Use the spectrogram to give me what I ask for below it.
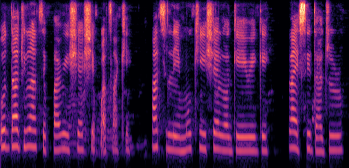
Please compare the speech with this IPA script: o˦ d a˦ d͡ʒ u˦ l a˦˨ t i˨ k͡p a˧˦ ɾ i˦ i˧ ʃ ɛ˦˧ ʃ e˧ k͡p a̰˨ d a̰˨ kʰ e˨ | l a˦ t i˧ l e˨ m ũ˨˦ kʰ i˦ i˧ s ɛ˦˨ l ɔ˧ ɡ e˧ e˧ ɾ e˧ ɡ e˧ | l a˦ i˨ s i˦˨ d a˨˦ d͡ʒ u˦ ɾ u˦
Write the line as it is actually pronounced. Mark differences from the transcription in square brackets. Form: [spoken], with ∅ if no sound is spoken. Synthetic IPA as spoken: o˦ d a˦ d͡ʒ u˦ l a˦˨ t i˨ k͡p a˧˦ ɾ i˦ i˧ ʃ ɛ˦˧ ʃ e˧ k͡p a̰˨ [t] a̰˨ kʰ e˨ | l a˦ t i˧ l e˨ m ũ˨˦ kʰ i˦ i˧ [ʃ] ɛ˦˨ l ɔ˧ ɡ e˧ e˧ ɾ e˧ ɡ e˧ | l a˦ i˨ s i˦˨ d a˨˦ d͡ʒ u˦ ɾ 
